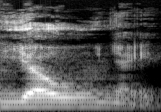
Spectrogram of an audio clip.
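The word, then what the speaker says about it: يَوْمِ: seperti ini Melik yaumiddin untuk mengucapkan yaumi itu bibirnya agak di manyun kan ke depan karena disitu ada Wow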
